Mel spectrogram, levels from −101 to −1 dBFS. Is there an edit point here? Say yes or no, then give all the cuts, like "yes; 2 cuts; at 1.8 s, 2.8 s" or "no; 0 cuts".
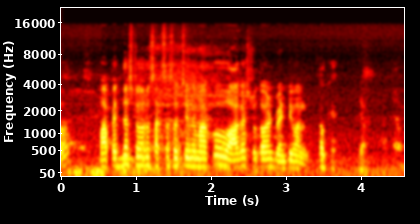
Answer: no; 0 cuts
